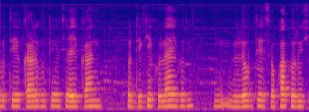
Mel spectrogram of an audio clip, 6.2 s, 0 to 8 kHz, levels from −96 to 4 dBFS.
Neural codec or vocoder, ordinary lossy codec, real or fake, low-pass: none; none; real; 7.2 kHz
